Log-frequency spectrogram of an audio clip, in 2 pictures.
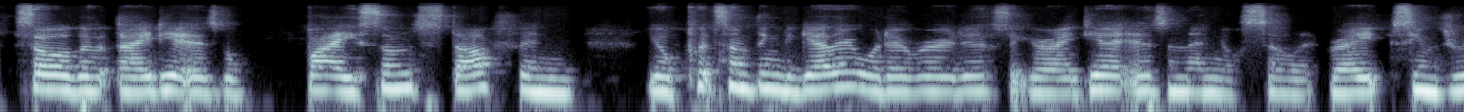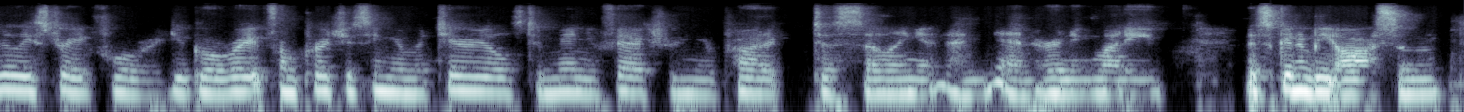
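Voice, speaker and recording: A woman's voice: mid-range voice, little pitch movement, fairly quick, a little mellow, no room sound, rough recording. American woman presenting, close dry sound. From rural Ohio, United States. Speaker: startup co-founder giving a guest talk. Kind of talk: informal webinar presentation. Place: indoors, online video call. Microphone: video call.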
